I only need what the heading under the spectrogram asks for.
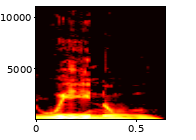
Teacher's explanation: Latin would be vinum, with a long E sound and a nasalized M at the end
